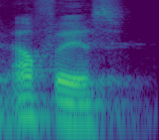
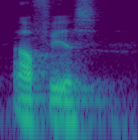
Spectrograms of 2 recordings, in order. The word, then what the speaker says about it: Alphaeus: There's James, uh, uh son of Zebedee, and then there's James, uh, son of Alph- Alphaeus, I think is how you say it. Close. And there's even some controversy uh, between that. So some people think that, that, that the son of Alphaeus, that's not how you say the name. I don't know how you say it. Is that right? Okay, Alphaeus. Alphaeus.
